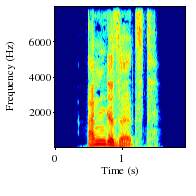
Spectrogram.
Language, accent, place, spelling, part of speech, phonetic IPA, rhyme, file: German, Germany, Berlin, angesetzt, verb, [ˈanɡəˌzɛt͡st], -anɡəzɛt͡st, De-angesetzt.ogg
- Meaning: past participle of ansetzen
